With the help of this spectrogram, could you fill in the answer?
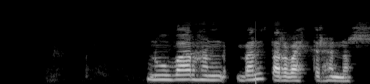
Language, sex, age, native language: Icelandic, female, 40-49, Icelandic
